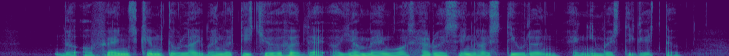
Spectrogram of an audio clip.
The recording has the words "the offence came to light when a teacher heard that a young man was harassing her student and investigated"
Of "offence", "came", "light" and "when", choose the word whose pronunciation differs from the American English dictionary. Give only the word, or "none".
none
